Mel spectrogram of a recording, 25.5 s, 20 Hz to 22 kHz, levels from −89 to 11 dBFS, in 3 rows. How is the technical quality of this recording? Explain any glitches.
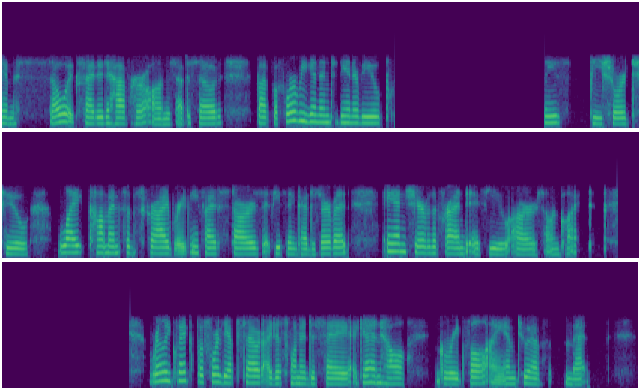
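The recording has two clear technical problems: codec damage throughout and two playback stalls.

The whole clip passes through the iLBC codec. It codes each 20 ms frame's excitation independently, and the audio is confined to roughly a 250 Hz to 3.4 kHz telephone band, with nothing above 4 kHz. The speech sounds plainly rough and synthetic, which fits iLBC's 15.2 kbps mode.

There are two playback stalls, at 5.23 s just after "get into the interview" and at 16.69 s just after "you are so inclined". Each time the sound cuts out completely for 2 s and then resumes. The likely cause is the player running out of buffered data or its output thread being blocked.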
